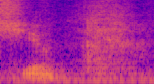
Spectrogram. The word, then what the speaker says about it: Hsu: pretty okay yeah rasmus shoe beautiful um and shoe is spelled s s-h-u no s-s-h-u h-s-u it's pronounced shoe um but the schuyler shawl scarf was that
